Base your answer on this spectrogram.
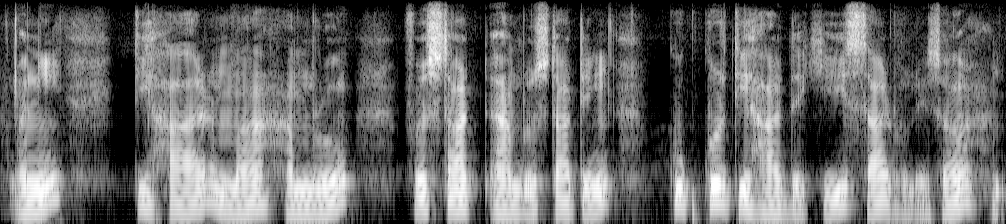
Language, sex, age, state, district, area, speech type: Nepali, male, 18-30, West Bengal, Darjeeling, rural, spontaneous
